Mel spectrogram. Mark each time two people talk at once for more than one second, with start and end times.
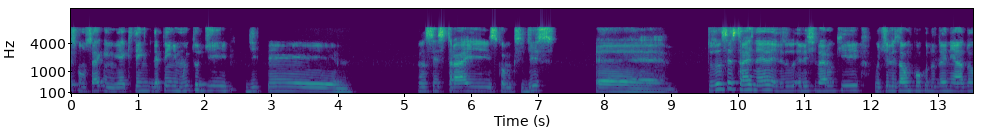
none

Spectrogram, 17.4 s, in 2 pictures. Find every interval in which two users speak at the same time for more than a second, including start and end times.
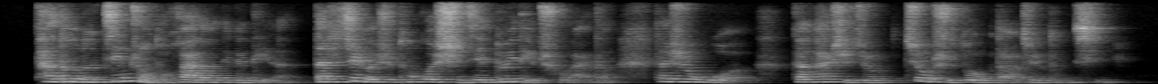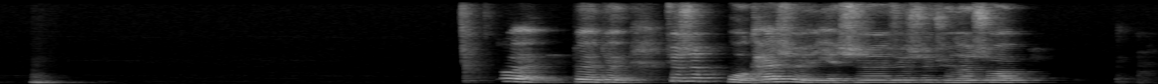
none

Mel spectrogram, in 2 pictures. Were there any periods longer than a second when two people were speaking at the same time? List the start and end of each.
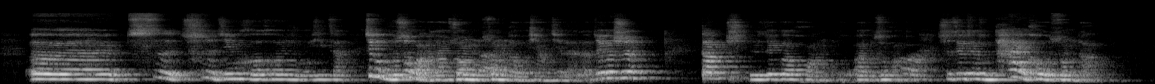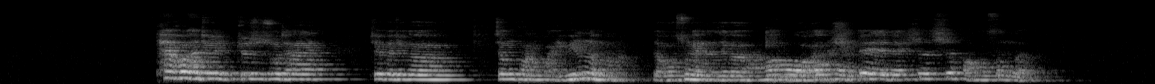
18.9-20.1

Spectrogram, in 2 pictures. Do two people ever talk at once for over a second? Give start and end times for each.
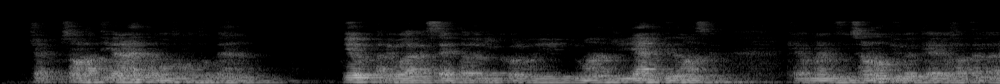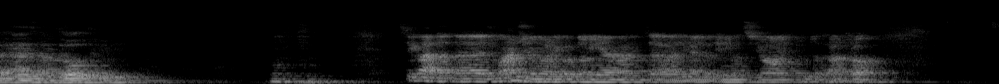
none

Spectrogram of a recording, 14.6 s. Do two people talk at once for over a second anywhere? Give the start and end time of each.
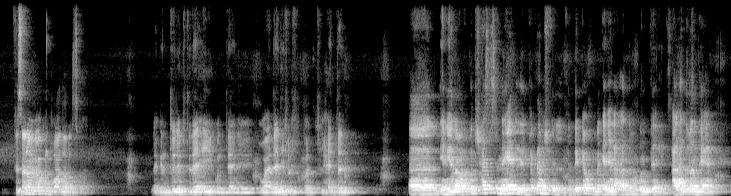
none

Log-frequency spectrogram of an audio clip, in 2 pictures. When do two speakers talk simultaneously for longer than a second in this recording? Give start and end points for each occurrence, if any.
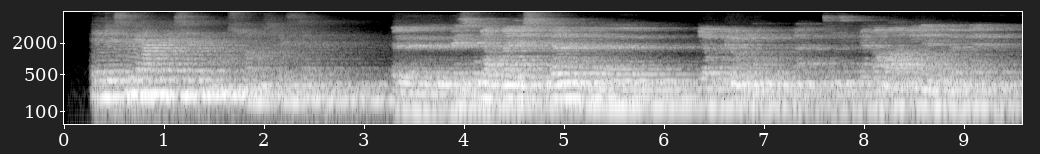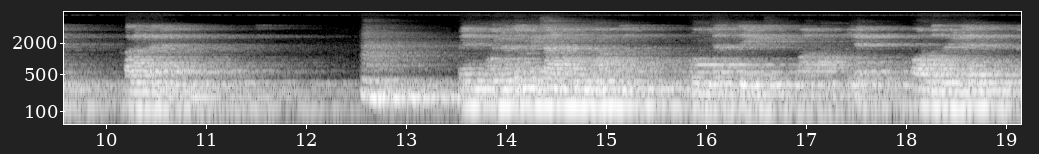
none

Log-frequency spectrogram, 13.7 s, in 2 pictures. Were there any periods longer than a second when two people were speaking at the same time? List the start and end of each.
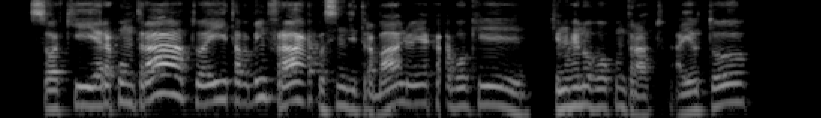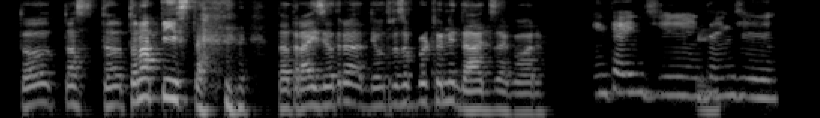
none

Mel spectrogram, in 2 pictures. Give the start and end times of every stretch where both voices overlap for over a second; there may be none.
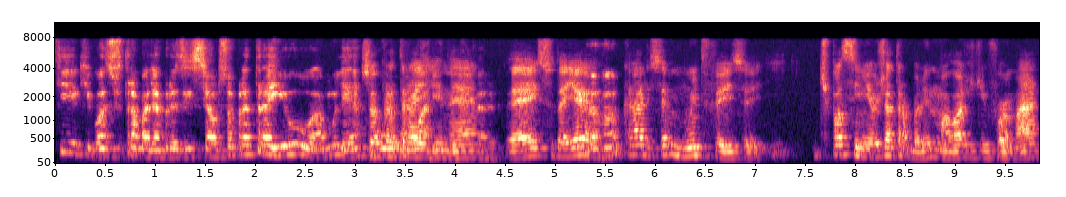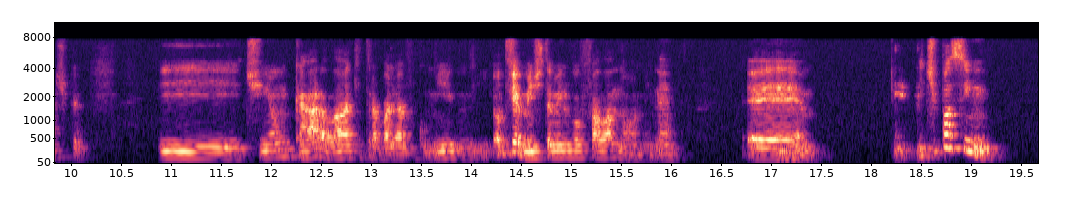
3.1-4.3

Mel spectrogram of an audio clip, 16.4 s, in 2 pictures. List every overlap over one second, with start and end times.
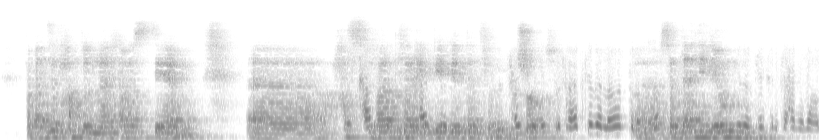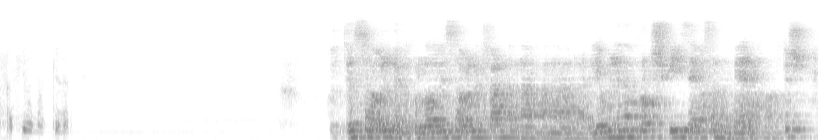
3.5-5.4, 6.3-7.5

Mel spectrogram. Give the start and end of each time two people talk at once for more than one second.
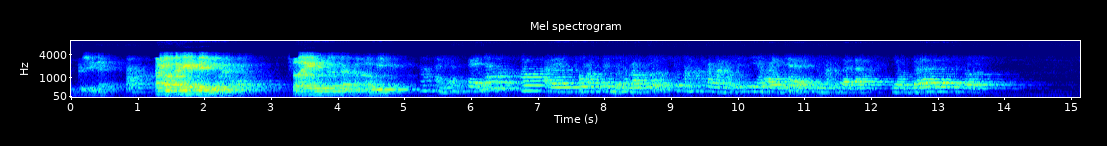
none

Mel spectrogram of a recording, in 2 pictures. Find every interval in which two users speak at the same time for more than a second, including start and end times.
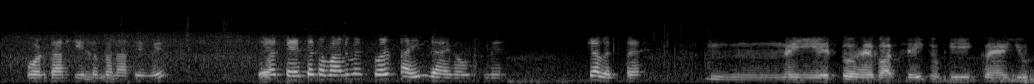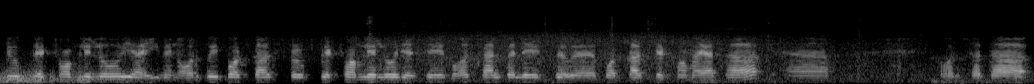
none

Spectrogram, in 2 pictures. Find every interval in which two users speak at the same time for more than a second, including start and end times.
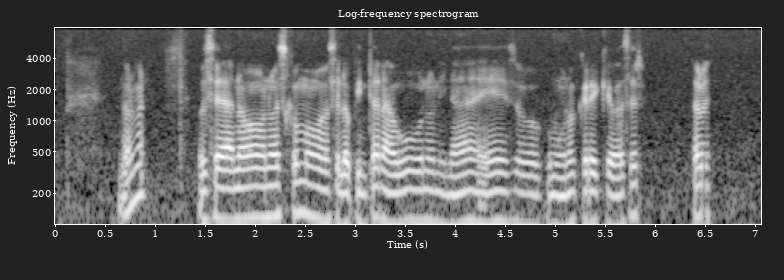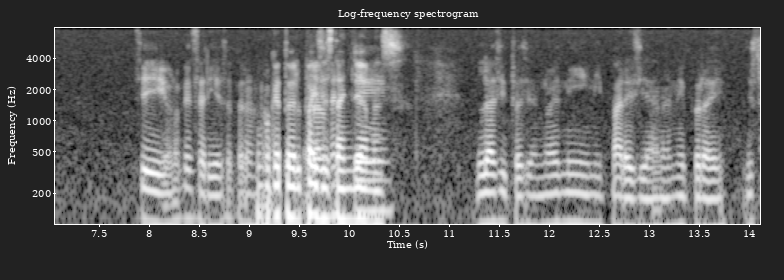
9.1-10.4

